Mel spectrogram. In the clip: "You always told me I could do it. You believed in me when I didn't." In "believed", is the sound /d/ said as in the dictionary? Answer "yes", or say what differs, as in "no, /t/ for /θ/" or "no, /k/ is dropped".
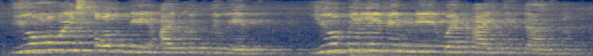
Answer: no, /d/ is dropped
